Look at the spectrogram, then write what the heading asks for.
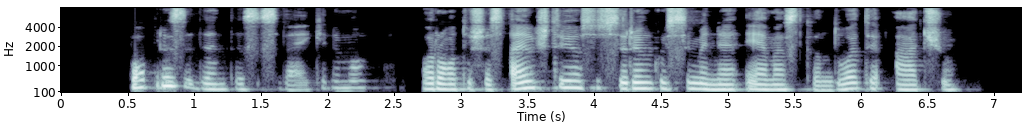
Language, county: Lithuanian, Vilnius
